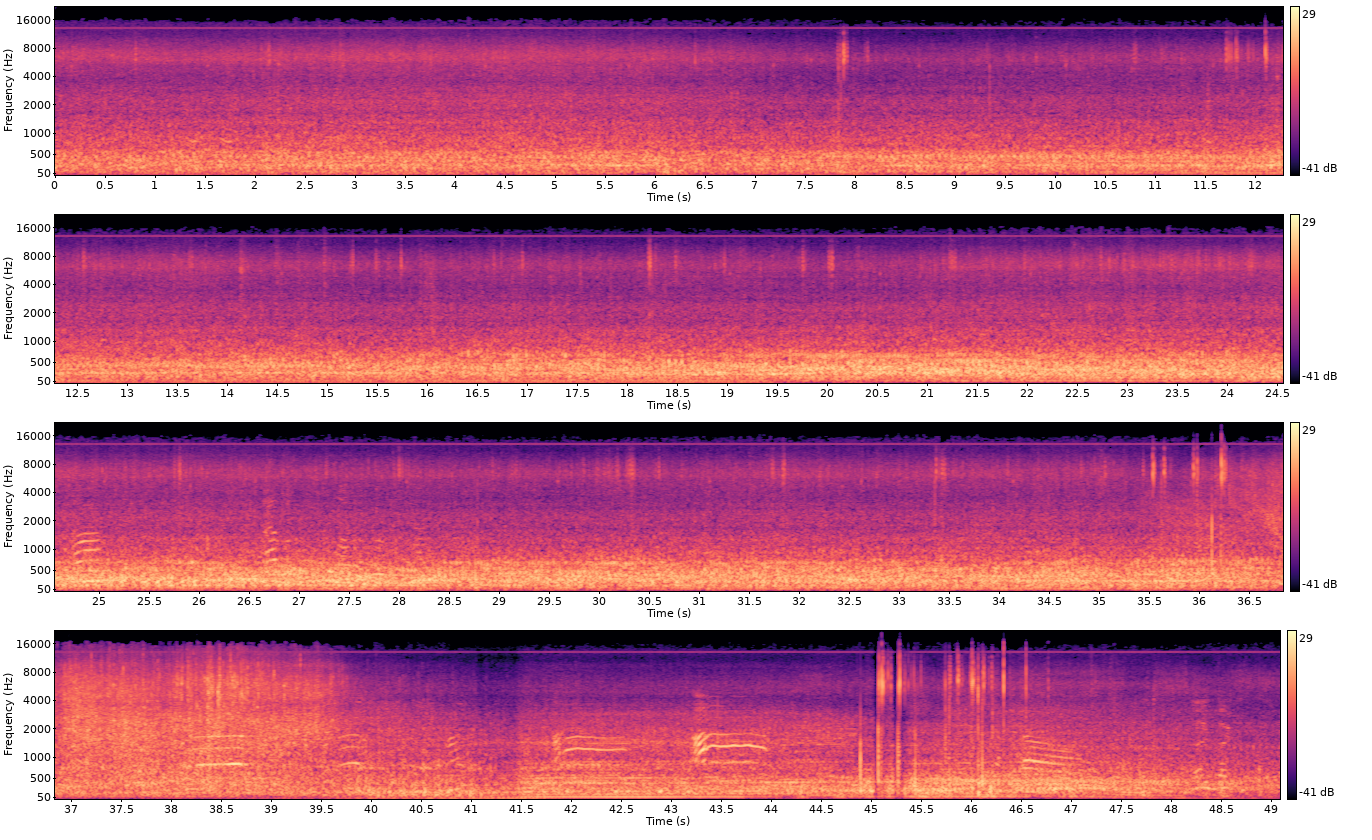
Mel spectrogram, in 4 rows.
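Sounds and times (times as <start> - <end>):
engine running: 0.0 - 49.0
rushing noise: 32.3 - 43.2.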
